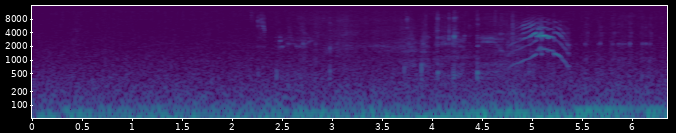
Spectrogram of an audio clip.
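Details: Seal point Siamese cat in labour, giving birth to kittens; one arched, harmonic meow rises then falls near the end after quiet stretches, with faint scattered rustling and a low background hum.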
